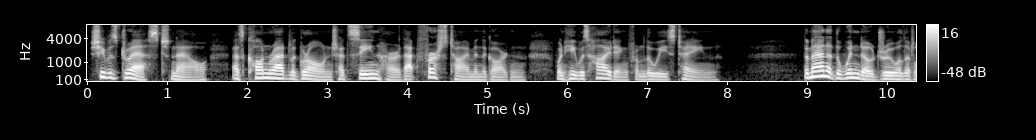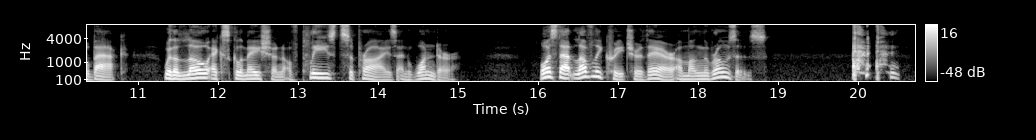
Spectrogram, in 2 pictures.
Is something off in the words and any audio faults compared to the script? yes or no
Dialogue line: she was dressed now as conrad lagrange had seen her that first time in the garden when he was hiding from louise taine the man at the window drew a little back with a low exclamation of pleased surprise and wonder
yes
